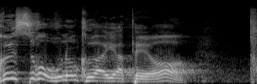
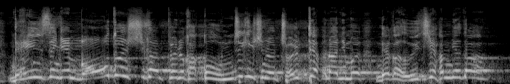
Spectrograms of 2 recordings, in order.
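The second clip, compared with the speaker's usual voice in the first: fervent prayer; 8 semitones higher than usual. Acted. Preacher voicing David's confession.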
